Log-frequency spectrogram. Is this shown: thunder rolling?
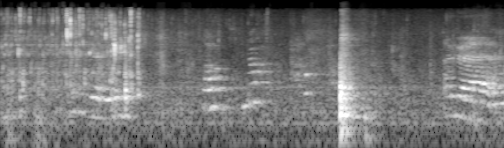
no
